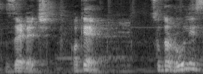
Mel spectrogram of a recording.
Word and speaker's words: zh: so how to pronounce zh okay so the rule is saying that you have to pronounce zh just like you pronounce the the dge part of Judge okay the dge part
